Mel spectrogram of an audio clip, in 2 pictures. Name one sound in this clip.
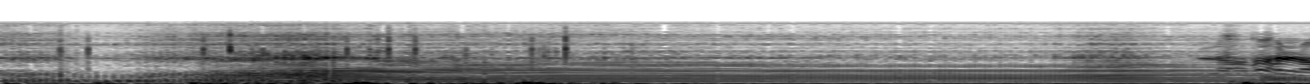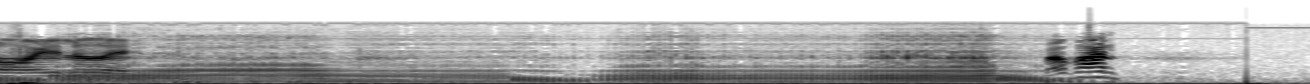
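Another dirt bike engine revs up and down a short way ahead.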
